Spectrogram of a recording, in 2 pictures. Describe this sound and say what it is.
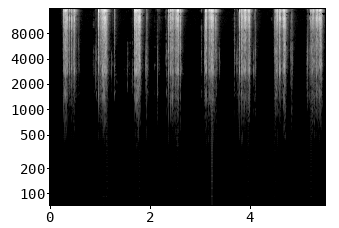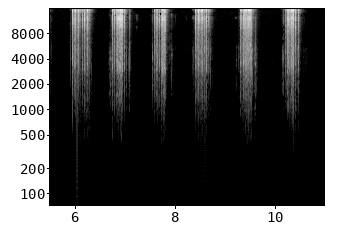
Raw audio of a ratchet screwdriver being twisted without the screw attached. I originally recorded this for use in a musical theatre piece.
An example of how you might credit is by putting this in the description/credits:
The sound was recorded using a "H1 Zoom recorder" on 23rd April 2017.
